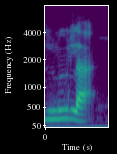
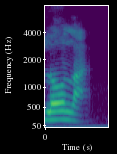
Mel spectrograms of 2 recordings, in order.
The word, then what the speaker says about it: Lola: We've always pronounced it Lulu and Lula. It's actually pronounced Lolo and Lola.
